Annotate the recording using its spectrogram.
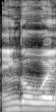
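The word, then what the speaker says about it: Inglewood: know what that is Englewood is like a neighborhood and they say at least in California I know English is but it's not spelled E and G eliwood it's actually spelled with the I so Englewood is located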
